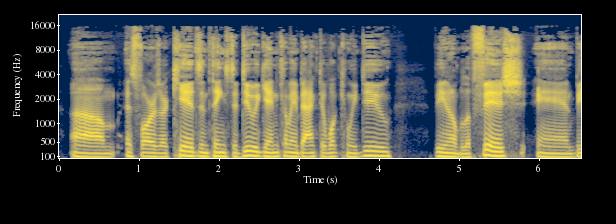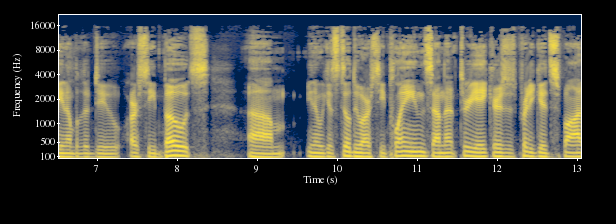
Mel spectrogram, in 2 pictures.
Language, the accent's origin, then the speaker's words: English; Fenton, Michigan, United States; moved away as an adult; I grew up in Michigan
